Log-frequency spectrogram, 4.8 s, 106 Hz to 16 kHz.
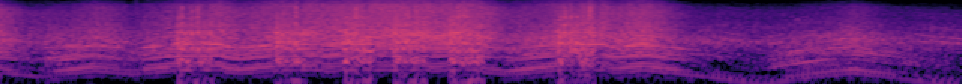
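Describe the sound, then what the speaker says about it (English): A car engine in GTA 5 Online, an early-2000s style podium car, revs up and down in repeated surges with a few sharp throttle blips, loud and close with no talk over it. "what the car engine sounds like"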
